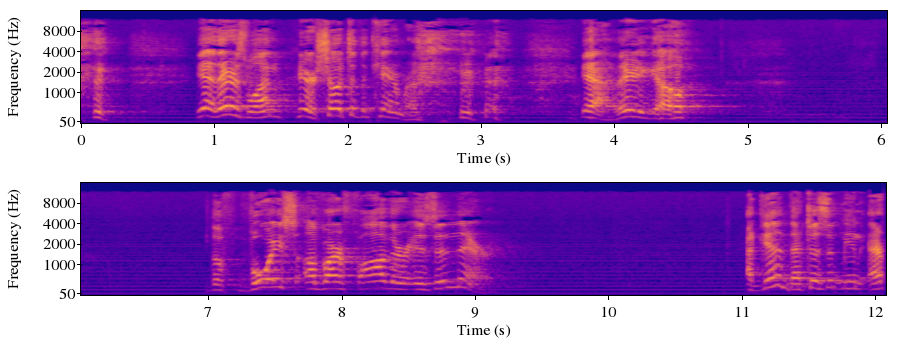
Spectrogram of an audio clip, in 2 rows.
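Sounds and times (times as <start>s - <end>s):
electrical mains hum: 0.0s - 12.0s
man speaking: 0.9s - 3.2s, 3.8s - 4.9s, 7.0s - 9.3s, 11.1s - 12.0s.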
